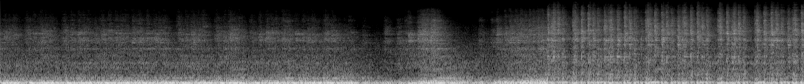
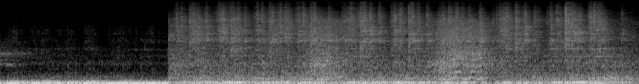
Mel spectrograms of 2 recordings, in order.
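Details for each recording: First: 1974 Corvette 454 V8 on test drive after tune-up with new spark plugs and oil change, previously rough from fouled plugs after winter storage: deep, steady, smooth rumble with no misses or knocks, running great. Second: 1974 Corvette 454 V8 just out of winter storage, carbureted: heavy idle lumps and stumbles unevenly instead of beating smoothly; running really rough, spark plugs found with heavy carbon buildup (fouled), replaced with oil change.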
